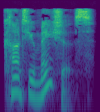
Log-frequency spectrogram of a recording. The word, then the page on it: contumacious: British English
